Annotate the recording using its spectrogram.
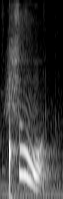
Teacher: pengucapannya sama seperti es tapi lidahnya juga ditekuk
